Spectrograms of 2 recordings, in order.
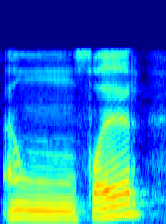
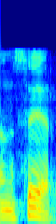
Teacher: وننبه إلى أن الصاد تعطى قدرها من التفخيم · Shown in: first take · وأن حروف الصاد والضاد والطاء والظاء المطبقة الأربعة لا تتأثر ب الكسر وتضعف، وإلا صارت سينا أنسار، هذا غير صحيح.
